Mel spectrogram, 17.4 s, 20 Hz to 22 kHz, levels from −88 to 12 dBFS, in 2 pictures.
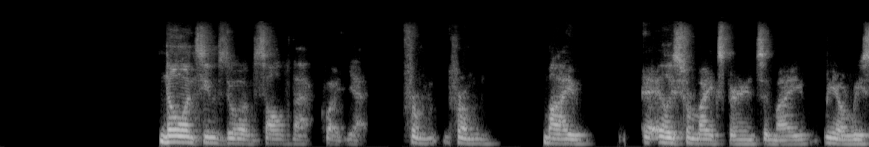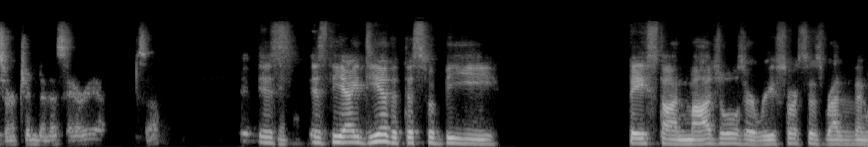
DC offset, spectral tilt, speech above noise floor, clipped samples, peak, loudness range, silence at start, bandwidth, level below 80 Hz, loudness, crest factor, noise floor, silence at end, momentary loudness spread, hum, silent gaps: under 0.1%; -4.5 dB/octave; over 67 dB; under 0.1%; -4 dBFS; 5 LU; 1.6 s; 12.5 kHz; -68 dBFS; -23 LUFS; 20 dB; under -90 dBFS; 0 s; 14 LU; none; 3.88-4.02 s, 5.20-5.42 s, 9.90-10.04 s, 10.56-10.68 s, 13.85-14.97 s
